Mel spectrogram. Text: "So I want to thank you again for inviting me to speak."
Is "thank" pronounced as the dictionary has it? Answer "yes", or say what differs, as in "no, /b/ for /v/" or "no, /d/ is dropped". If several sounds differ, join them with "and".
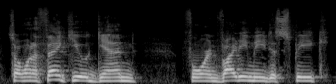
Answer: yes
